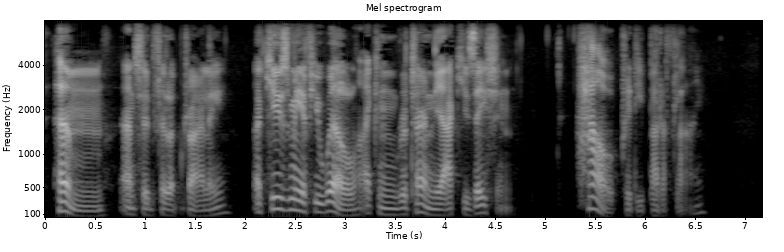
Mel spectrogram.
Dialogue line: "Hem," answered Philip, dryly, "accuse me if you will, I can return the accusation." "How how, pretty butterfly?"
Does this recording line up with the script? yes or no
no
